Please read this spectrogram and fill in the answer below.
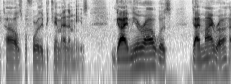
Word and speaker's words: Gaimira: Gaimira, I kept saying by the way, I kept saying Gamira's name wrong last week.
